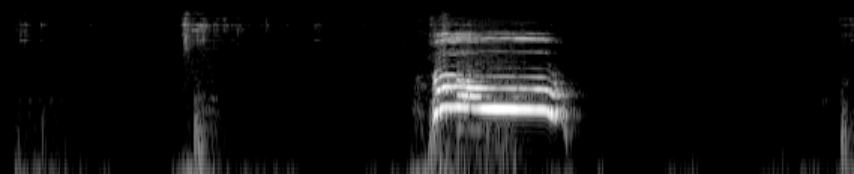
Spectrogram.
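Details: Shasta the foxhound singing: a single drawn-out, steady-pitched bay lasting over a second, rich in harmonics and ending with a slight downward slide, following a brief thump and rustle indoors.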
